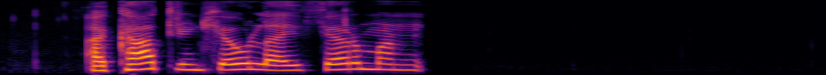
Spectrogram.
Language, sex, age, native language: Icelandic, female, 15, Icelandic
